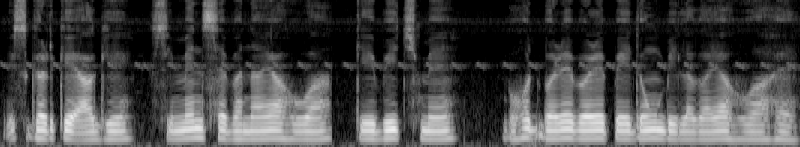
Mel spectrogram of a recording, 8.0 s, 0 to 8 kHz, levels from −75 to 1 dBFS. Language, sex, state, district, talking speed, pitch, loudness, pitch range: Hindi, male, Arunachal Pradesh, Lower Dibang Valley, 140 wpm, 120 Hz, -15 LUFS, 115-125 Hz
